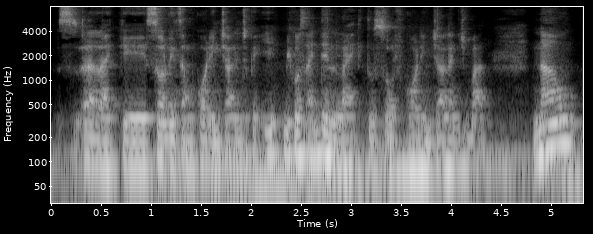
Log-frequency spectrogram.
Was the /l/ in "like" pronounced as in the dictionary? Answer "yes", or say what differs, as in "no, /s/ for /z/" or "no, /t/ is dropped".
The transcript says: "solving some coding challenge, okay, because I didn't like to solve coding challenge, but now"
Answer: yes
